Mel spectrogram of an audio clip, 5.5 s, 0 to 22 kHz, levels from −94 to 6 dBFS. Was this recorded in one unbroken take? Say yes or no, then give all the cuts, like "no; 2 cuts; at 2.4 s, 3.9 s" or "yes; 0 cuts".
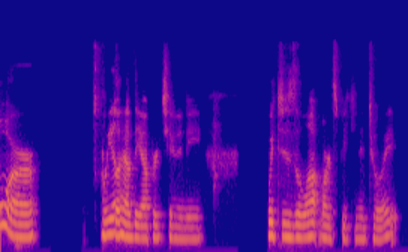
no; 3 cuts; at 1.5 s, 3.1 s, 4.4 s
